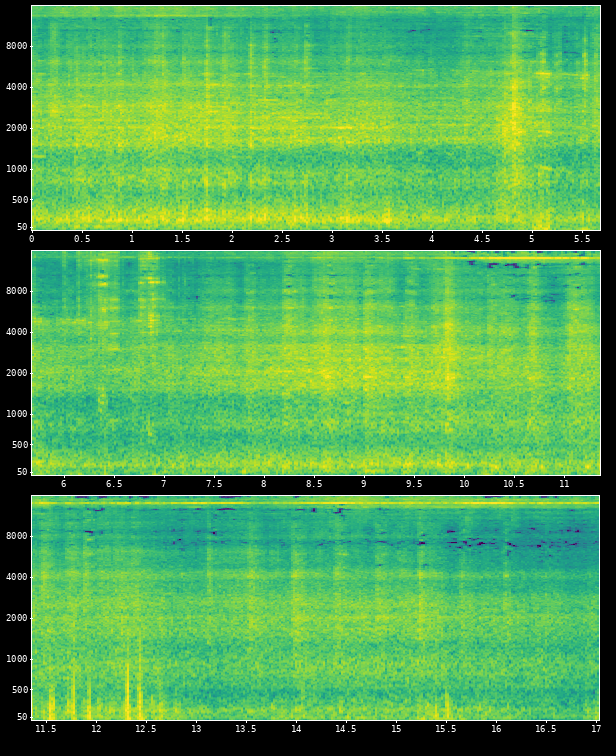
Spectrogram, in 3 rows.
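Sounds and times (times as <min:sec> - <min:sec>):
train wheel clacks: 0:00.0 - 0:06.0, 0:07.3 - 0:16.4
freight train rolling past: 0:00.0 - 0:17.0.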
